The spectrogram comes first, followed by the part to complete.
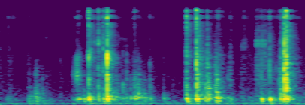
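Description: Handling a structured croc-embossed handbag as its flap is lifted open: rustling with a few clusters of small clicks and knocks.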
